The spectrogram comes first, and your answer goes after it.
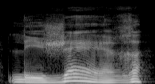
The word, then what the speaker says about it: légère: Féminin, on le prononce différemment parce que vous le prononcez légère, r. Vous entendez le r, d'accord.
